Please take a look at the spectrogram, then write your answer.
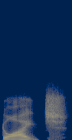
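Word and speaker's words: Deutsch: German yeah you see here German and D do this is read as do okay in German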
